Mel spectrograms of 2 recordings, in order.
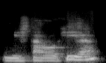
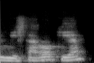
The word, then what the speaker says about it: mistagogía: castellano entiendo yo pues se puede pronunciar la palabra con el acento tal como se encuentra en la palabra original griega mistagogía o también pienso que sería legítimo decir mistagokia sí digo pues siendo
